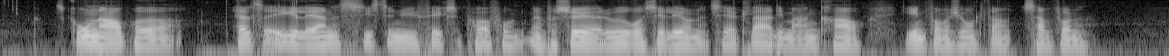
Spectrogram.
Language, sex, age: Danish, male, 31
